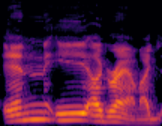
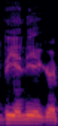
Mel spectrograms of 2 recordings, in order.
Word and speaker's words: Enneagram: She told me how to pronounce it. Give me a second. Yeah, Enneagram. I literally just pulled this up as you said it. So there you go. Yeah, the Enneagram.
